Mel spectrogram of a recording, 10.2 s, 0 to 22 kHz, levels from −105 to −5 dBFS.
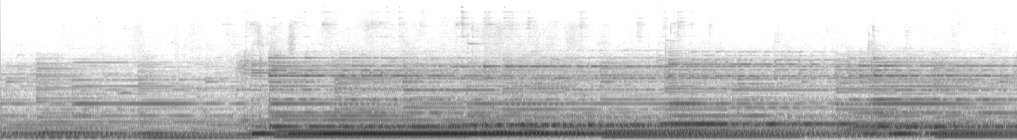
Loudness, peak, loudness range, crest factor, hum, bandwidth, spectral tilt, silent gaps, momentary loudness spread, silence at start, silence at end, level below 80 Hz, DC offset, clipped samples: -33 LUFS; -22 dBFS; 8 LU; 12 dB; none; 4.3 kHz; -10 dB/octave; none; 17 LU; 0 s; 0 s; -76 dBFS; under 0.1%; under 0.1%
